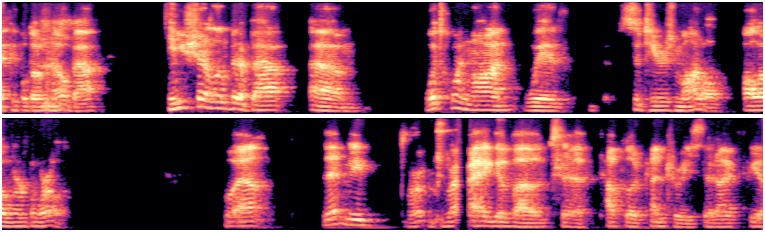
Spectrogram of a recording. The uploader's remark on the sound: at the 2023 Virginia Satir Global Network online conference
